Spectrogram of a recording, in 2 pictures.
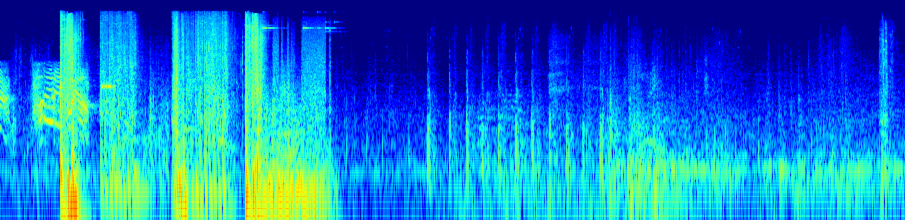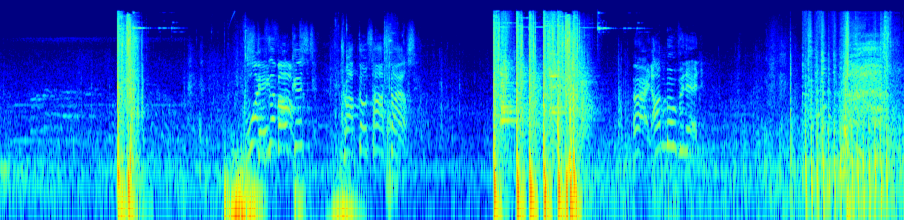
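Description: Gunfire in the video game Ghost Recon Breakpoint, loud bursts of rapid automatic shots in clusters separated by quieter stretches, with short voice callouts between the volleys.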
